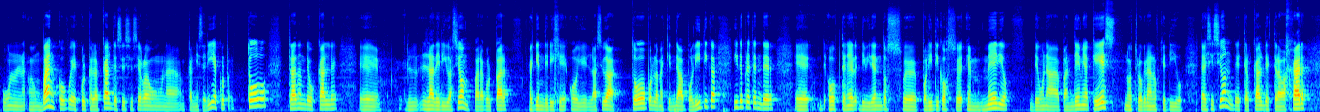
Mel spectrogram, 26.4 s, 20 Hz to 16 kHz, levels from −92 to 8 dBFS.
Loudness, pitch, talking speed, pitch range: -31 LUFS, 120 Hz, 140 wpm, 110-135 Hz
